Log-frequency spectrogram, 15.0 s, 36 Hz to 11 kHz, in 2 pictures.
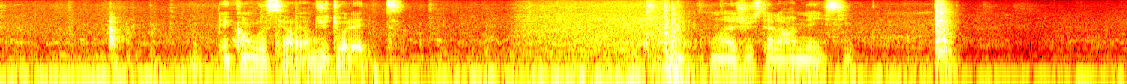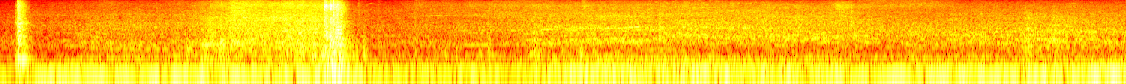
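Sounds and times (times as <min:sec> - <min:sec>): steady low rumble: 0:00.0 - 0:09.0.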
